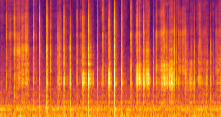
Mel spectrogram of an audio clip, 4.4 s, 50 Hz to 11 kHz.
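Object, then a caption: Cloth-covered hardcover book. Long pointed nails scratch and tap the green textured cloth cover of a solid, closed hardback book with a pasted illustrated label. The result is a quiet, dry, continuous scratching texture broken by a rapid series of sharp, short taps. The taps have a bright, crisp edge, a tone centred near 1 kHz, and almost no ring.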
